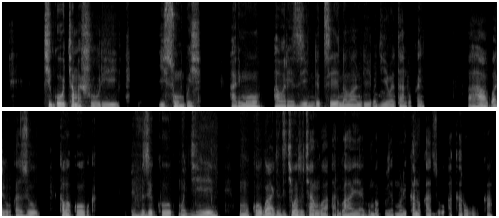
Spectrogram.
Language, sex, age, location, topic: Kinyarwanda, male, 25-35, Nyagatare, education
